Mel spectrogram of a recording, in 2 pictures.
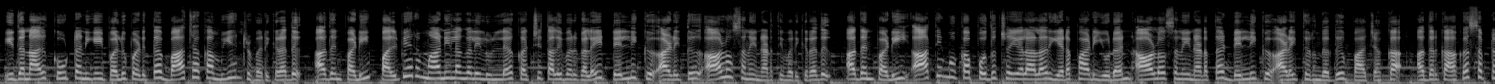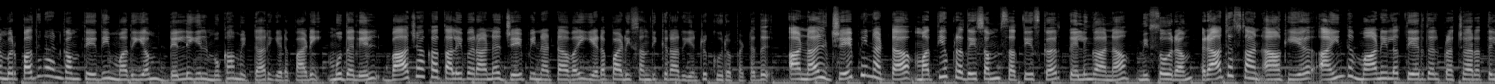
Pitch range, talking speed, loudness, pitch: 220-275 Hz, 120 wpm, -24 LUFS, 240 Hz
